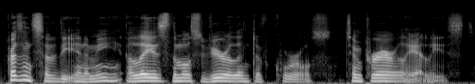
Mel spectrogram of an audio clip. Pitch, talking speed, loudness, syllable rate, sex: 145 Hz, 175 wpm, -19 LUFS, 5.7 syllables/s, male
